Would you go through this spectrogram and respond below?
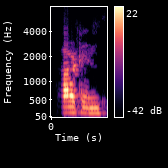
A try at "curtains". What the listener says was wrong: কার্টেইনস। আমি বারবার কি বলছি, এখানে প্লুরাল আছে, এখানে প্লুরাল। কার্টেইনস, S. এই জন্য বলছি এস, ইএস, ইডি, তিনটা ওয়ার্ডের উপর ফোকাস দেন।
